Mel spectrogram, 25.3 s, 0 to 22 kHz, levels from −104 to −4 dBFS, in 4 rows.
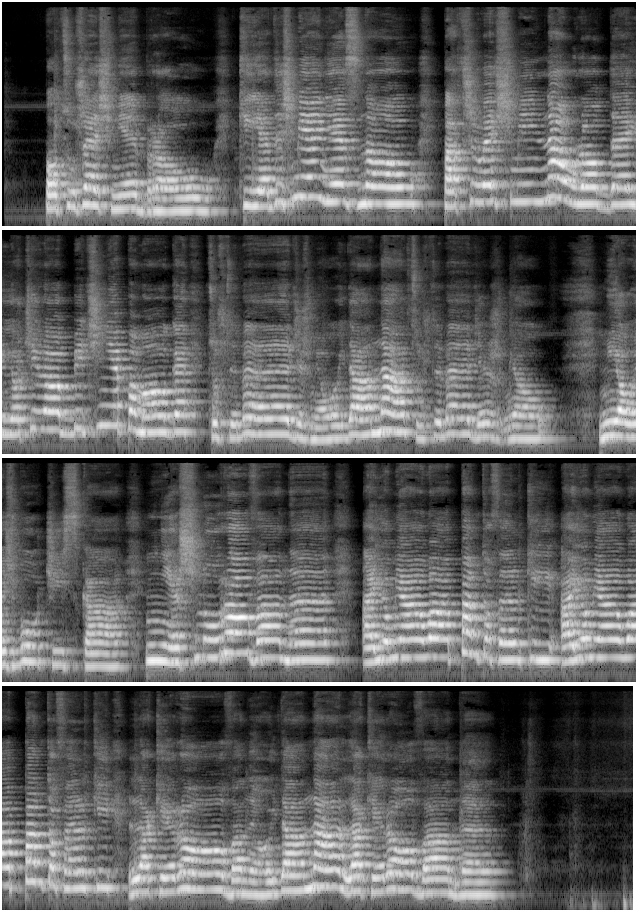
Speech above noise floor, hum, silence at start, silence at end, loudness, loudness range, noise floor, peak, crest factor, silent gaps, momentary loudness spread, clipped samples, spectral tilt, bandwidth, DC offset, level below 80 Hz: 46 dB; none; 0.45 s; 0.05 s; -19 LUFS; 4 LU; -65 dBFS; -2 dBFS; 18 dB; none; 9 LU; under 0.1%; -5.5 dB/octave; over 20 kHz; under 0.1%; -66 dBFS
